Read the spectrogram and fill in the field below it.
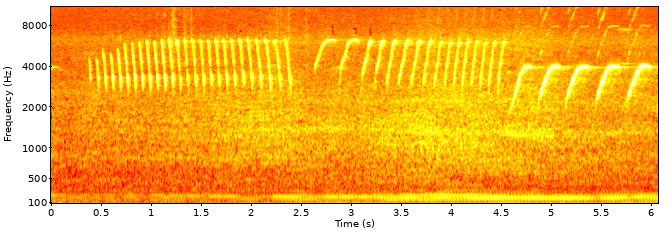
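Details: Spanish timbrado canary song for training canaries: a fast trill of short high notes, then a slower series, and finally rising swept notes about two per second over a low hum.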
